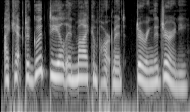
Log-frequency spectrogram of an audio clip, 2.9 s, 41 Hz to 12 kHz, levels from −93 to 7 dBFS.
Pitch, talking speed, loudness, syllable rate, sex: 205 Hz, 230 wpm, -17 LUFS, 5.7 syllables/s, female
